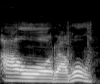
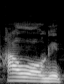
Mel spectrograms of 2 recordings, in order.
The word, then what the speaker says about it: hour: 자, 그래서 한 시간이라는 말이 on hour라고 주의해서 하십시오. 왜 H가 들어갔는데 on 쓸까요? H는 묵음입니다. 소리가 안 났어요. 그래서 아만 됩니다.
